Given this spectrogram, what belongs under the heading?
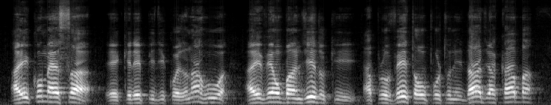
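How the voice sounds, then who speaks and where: A man talks at a moderate pace in an unremarkable speaking voice. His pitch is fairly high, with ordinary pitch variation. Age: 60s. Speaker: retired police colonel, elected state deputy. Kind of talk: interview.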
